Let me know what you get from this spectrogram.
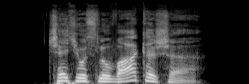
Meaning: inflection of tschechoslowakisch: 1. strong/mixed nominative masculine singular 2. strong genitive/dative feminine singular 3. strong genitive plural
- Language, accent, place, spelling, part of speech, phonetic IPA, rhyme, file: German, Germany, Berlin, tschechoslowakischer, adjective, [t͡ʃɛçosloˈvaːkɪʃɐ], -aːkɪʃɐ, De-tschechoslowakischer.ogg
